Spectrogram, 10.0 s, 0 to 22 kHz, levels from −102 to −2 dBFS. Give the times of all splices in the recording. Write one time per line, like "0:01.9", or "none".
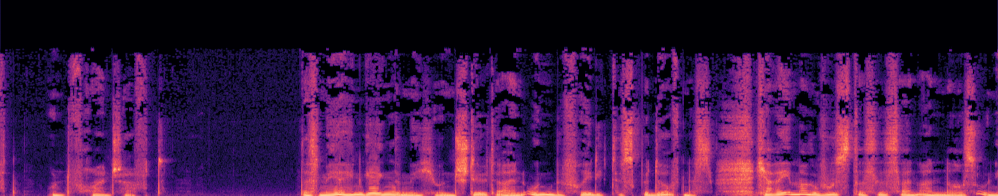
0:02.0
0:03.9
0:06.4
